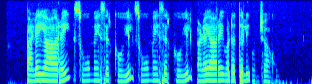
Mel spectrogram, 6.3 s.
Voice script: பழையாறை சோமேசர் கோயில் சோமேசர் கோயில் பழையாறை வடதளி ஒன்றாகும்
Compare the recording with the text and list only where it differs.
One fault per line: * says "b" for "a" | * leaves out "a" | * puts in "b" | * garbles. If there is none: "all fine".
all fine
